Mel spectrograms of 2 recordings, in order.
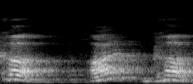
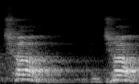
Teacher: उसके जस्ट उलट आप देखेंगे महाप्राण में, तो महाप्राण में जिनके उच्चारण में, ऐसे वर्ण जिनके उच्चारण में प्राण वायु की मात्रा अधिक निकलती है ना, अधिक निकलती है, और जिससे हकार की ध्वनि भी सुनाई देती है कह सकते हैं, या हकार की ध्वनि आती है ना, जैसे कि ख और घ, है ना, छ, झ।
